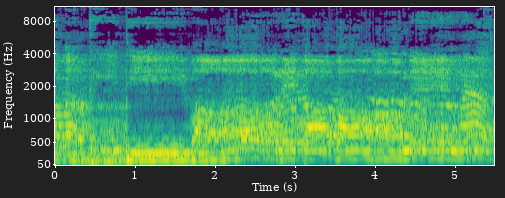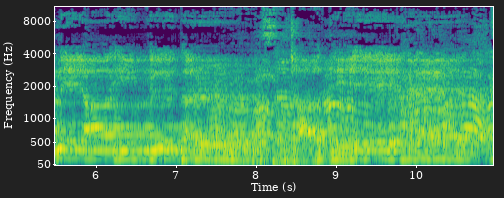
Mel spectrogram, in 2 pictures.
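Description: A man chanting Urdu elegiac verse into a microphone in long melodic phrases, his pitch sliding up and down, over a steady low tone.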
